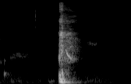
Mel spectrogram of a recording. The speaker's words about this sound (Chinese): 我真的快咳嗽咳死了。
